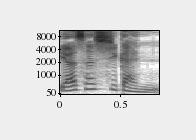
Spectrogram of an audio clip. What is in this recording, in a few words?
Korean 5 hour; samsung YP-U5; Audio User Interface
